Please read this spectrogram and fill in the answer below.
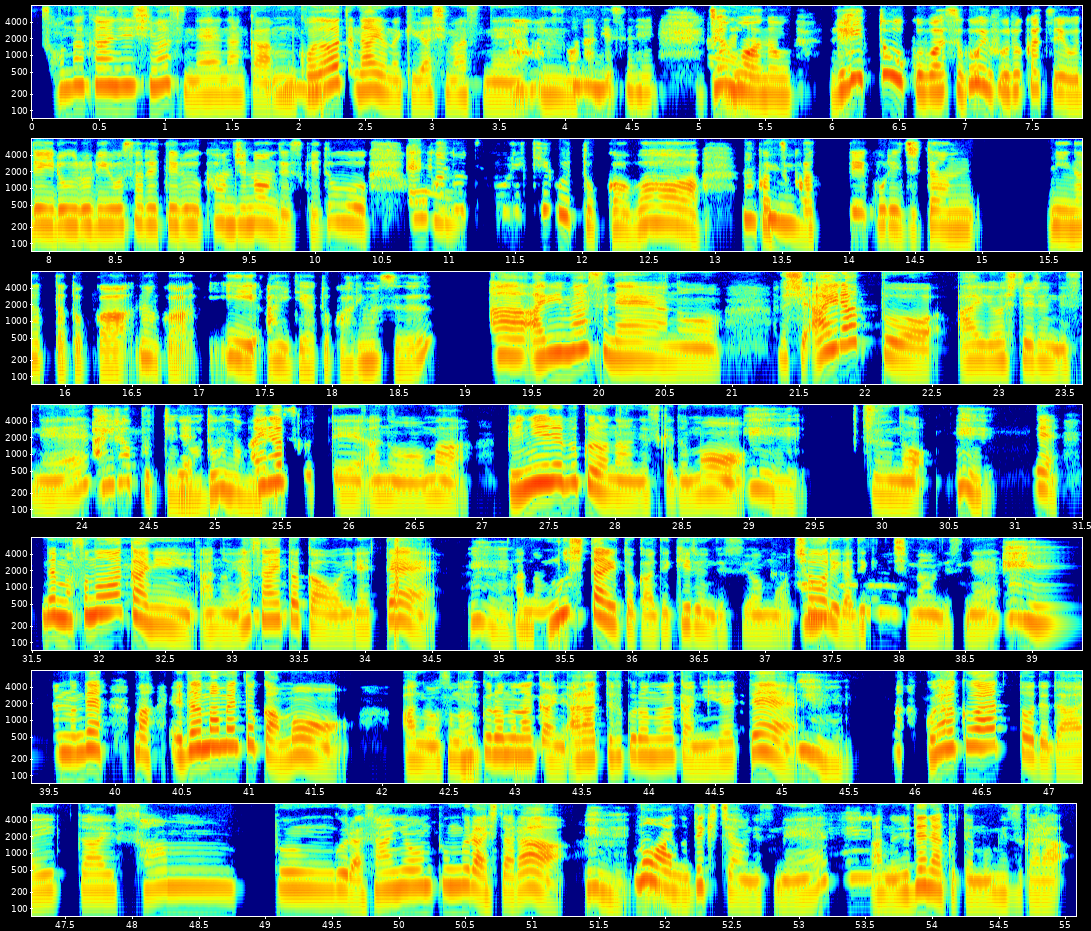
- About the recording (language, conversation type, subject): Japanese, podcast, 時短で料理を作るために、どんな工夫をしていますか?
- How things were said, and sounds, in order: distorted speech; tapping; other background noise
